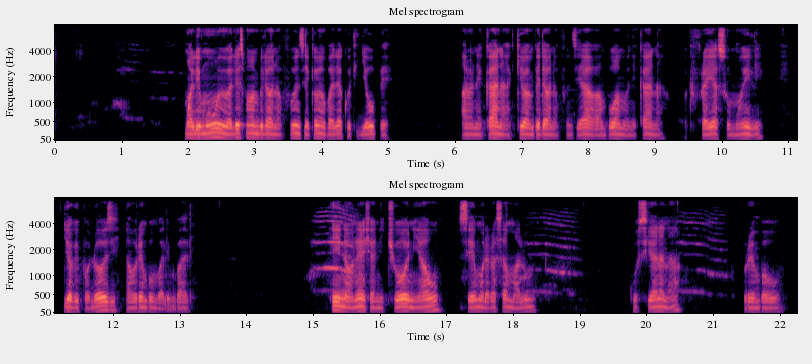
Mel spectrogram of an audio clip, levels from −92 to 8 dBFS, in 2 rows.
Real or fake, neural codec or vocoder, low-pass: real; none; 7.2 kHz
